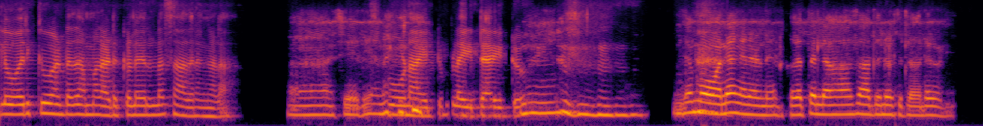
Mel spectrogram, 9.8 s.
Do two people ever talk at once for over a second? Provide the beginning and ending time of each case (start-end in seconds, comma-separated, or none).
none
